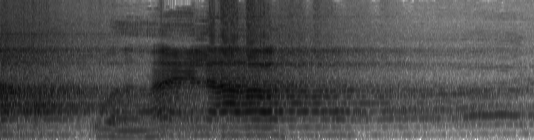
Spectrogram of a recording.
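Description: A man's voice chanting a melodic, drawn-out phrase into a microphone, holding long wavering notes. A new phrase starts about a second in, and the voice fades to a quieter tail in the second half.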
